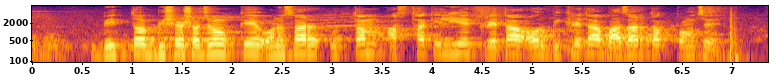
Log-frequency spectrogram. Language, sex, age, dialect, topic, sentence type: Hindi, male, 18-24, Hindustani Malvi Khadi Boli, banking, statement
